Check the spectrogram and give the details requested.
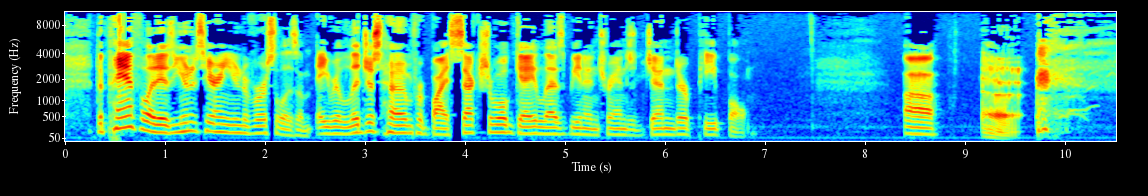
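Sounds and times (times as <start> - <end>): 
speech: 0.3 - 6.9, 8.4 - 10.0
person belching loudly: 9.2 - 9.9.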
